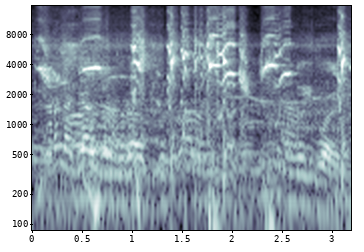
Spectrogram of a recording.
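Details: Oriental magpie-robin in a cage in a yard in the morning, alarmed by a flying eagle: harsh squawking notes and shrill whistles in quick, irregular bursts, with a person speaking.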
